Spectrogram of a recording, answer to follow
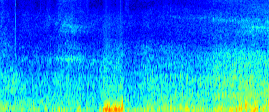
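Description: Wind buffeting the microphone as a low rumble, with one stronger gust about one and a half seconds in.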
